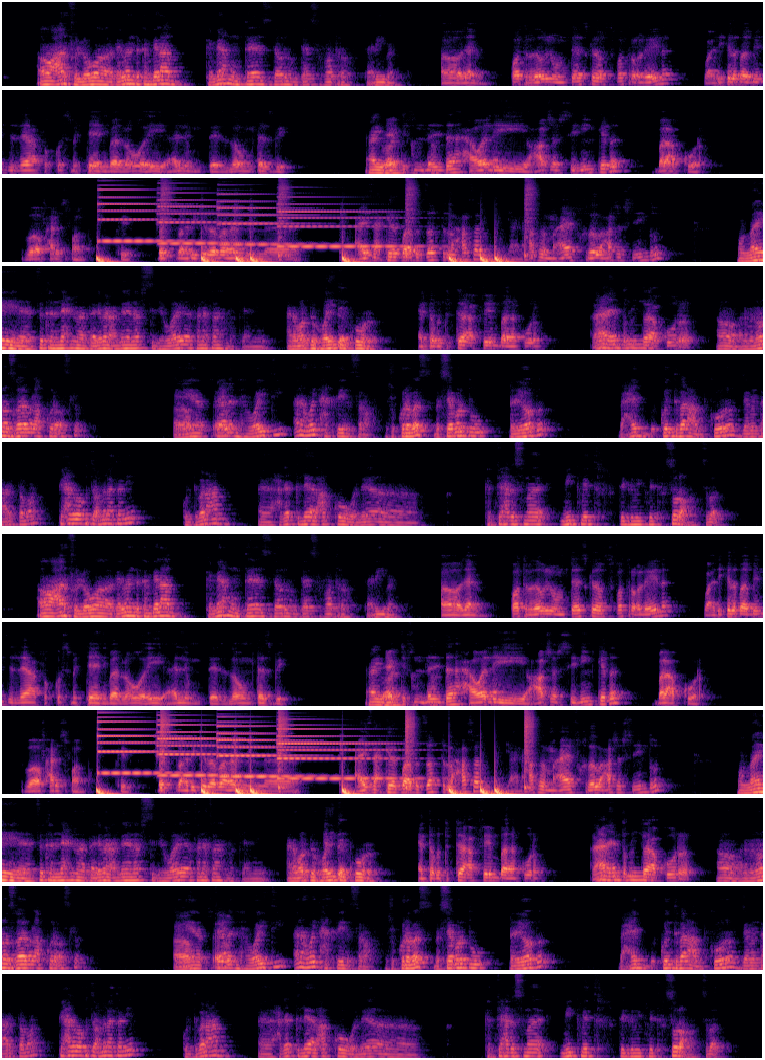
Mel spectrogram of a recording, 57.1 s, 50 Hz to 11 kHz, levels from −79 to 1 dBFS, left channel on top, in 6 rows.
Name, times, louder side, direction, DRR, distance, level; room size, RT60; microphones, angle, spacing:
voice 1, 0.4-2.2 2.5-4.9 14.1-14.5 28.2-31.8 32.1-33.2 35.9-36.7 37.5-38.8 40.2-44.1 44.4-44.8 45.8-48.0 48.3-49.2 49.8-50.4 50.8-52.8 53.6-56.5, equal, 5° right, 0 dB, 0.7 m, -27 dB
voice 2, 5.5-6.0 6.4-8.3 8.8-13.0 14.2-17.2 17.7-18.2 19.3-20.0 20.5-20.6 21.0-22.7 23.4-27.2 32.7-32.8 33.7-35.2 35.9-37.1 40.2-40.9, right 3 dB, 90° right, 4 dB, 0.7 m, -27 dB
sound 1, 20.2-24.3 24.6-25.7, right 4 dB, 50° right, 0.6 m, -20 dB
5.3 x 4.7 x 4.3 m, 0.36 s
head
